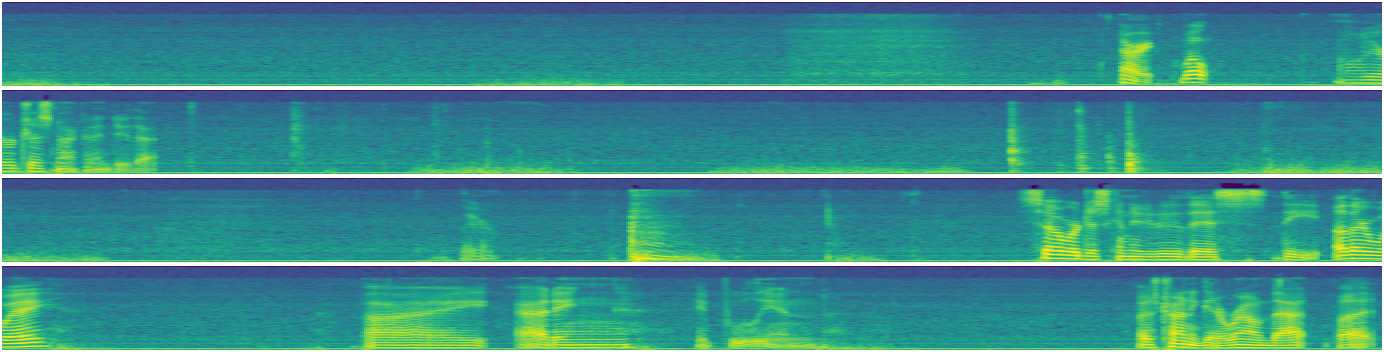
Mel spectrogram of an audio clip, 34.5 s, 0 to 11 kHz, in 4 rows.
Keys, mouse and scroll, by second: 3.7 click, 5.7 click, 7.9 ctrl+z, 9.8 Delete, 11.2 ctrl+right click, 11.5 ctrl+z, 16.5 BackSpace, 17.6 click, 18.7 click, 19.8 Delete, 20.7 Tab, 21.4-21.8 scroll down 2, 21.8 click, 22.2 Tab, 23.8-25.2 middle drag, 25.2 click, 29.5 Tab, 30.9-33.6 drag.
